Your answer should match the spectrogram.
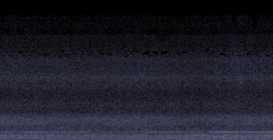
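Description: Steady rushing background noise with a faint, steady high whine running through it.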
